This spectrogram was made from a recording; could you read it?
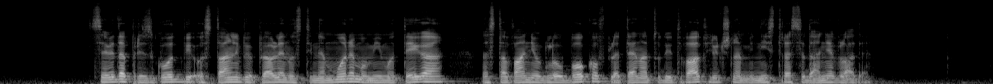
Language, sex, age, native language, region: Slovenian, male, 12-17, Slovenian, Drava region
